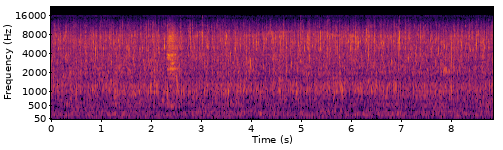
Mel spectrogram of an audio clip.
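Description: Mountain spring water at Mule Springs trickles steadily over rock outdoors, a soft continuous dribbling wash with no voices.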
